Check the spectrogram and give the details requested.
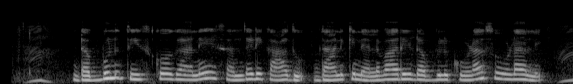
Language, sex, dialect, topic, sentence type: Telugu, female, Utterandhra, banking, statement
